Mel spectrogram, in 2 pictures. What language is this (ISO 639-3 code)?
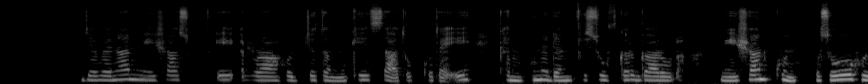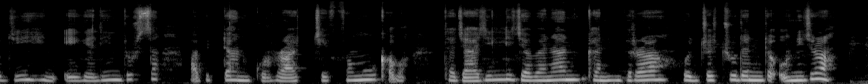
orm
